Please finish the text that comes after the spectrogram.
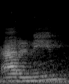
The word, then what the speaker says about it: adenine: So A stands for adenine, that's how you say it.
